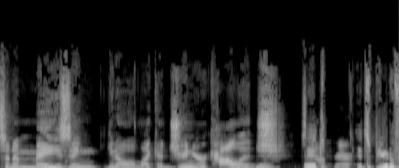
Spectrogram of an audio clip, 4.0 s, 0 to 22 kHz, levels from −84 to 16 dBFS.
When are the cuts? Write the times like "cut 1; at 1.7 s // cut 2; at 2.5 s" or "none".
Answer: cut 1; at 3.0 s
